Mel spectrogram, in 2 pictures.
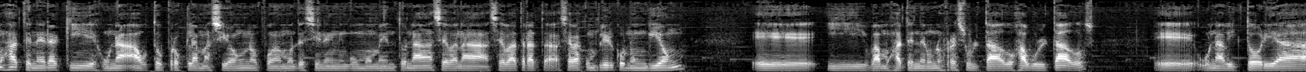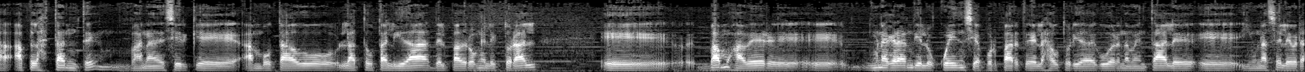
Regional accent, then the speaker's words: Managua, Nicaragua; Yo soy de Managua. Lo que siempre digo, aunque tengo la vertiente española, porque también soy español y amo España, Nicaragua es mi centro, Nicaragua es mi ombligo, Nicaragua es lo que me define.

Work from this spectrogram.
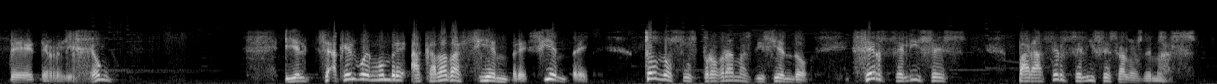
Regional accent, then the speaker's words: Asturias, Spain; moved away; Yo soy asturiano de pura cepa, cristiano católico apostólico, lo digo por lo de asturiano, no por otra cosa.

